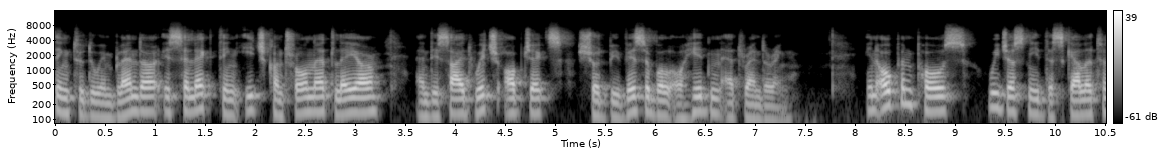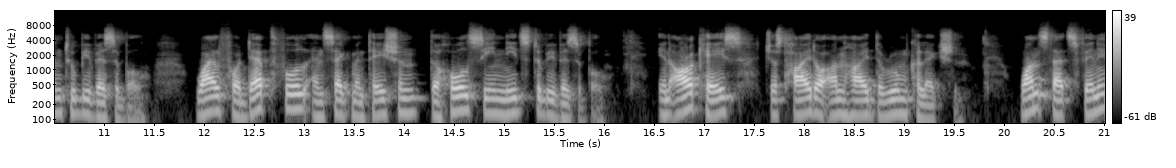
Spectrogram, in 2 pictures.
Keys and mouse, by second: 5.5 click, 6.9 click, 7.9 click, 9.2 click, 11.3 click, 12.4 click, 13.6 click, 14.8 click, 15.3 click, 16.6 click, 17.4 click, 18.4 click, 19.0 click, 20.1 click, 20.6 click.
